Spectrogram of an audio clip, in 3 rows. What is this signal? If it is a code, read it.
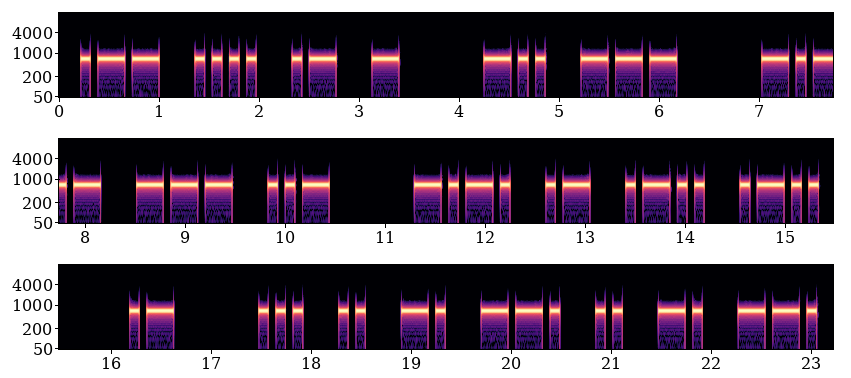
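Morse code, heard as a keyed tone, about 14 wpm, spaced as for 12 wpm, 680 Hz. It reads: WHAT DO YOU CALL A SINGING
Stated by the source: Morse code joke practice.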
